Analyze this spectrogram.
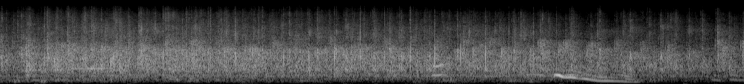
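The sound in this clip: Applause fills a church as a newly baptised child is welcomed into the audience, a dense, steady wash of many hands clapping that holds at an even, fairly loud level from start to finish.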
